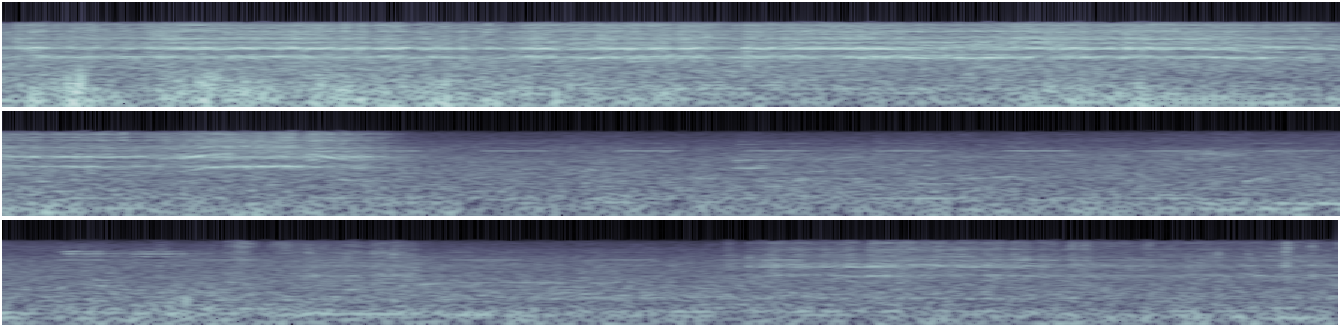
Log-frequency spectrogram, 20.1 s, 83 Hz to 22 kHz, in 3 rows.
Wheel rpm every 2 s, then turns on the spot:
160, 160, 160, 130, 30, 0, 0, 10, 30, 60.
14-16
